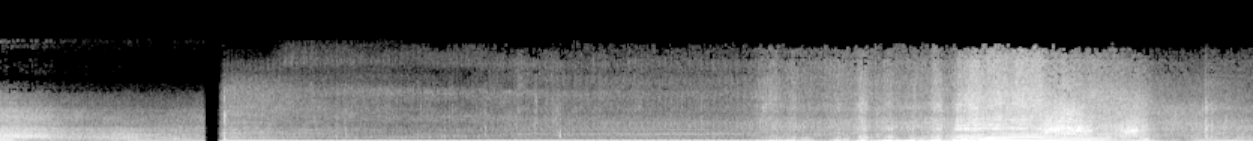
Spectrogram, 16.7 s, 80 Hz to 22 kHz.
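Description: BMW E46's M54B25 2.5-litre straight-six heard from behind the exhaust. After a brief dropout it idles steadily, then about ten seconds in the car pulls away hard: the revs climb sharply and then fall away as it draws off down the road.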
